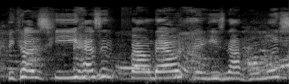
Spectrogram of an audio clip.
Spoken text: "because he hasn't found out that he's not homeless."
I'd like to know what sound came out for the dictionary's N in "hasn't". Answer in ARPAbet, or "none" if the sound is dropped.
N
